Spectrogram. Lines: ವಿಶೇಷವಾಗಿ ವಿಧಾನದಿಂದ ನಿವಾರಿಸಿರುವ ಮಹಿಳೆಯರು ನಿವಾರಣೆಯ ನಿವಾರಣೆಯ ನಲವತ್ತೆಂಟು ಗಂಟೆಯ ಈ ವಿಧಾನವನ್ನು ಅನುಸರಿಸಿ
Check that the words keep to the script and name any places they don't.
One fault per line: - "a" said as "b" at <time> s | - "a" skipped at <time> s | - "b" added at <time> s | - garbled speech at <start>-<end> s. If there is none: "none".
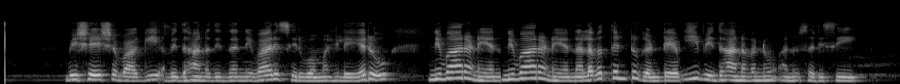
none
